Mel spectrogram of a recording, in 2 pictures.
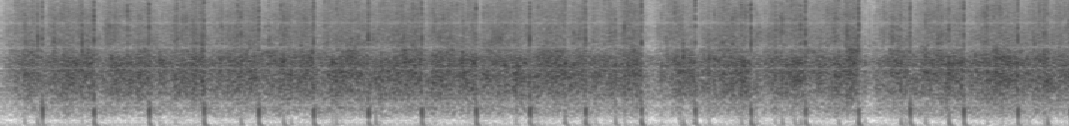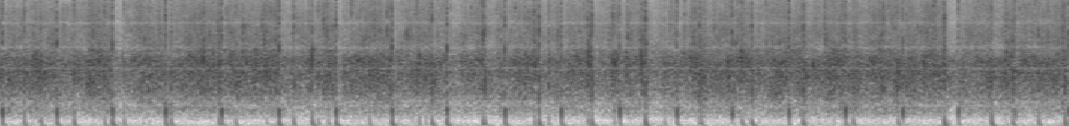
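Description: A large crowd applauds loudly and steadily in an echoing hall.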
